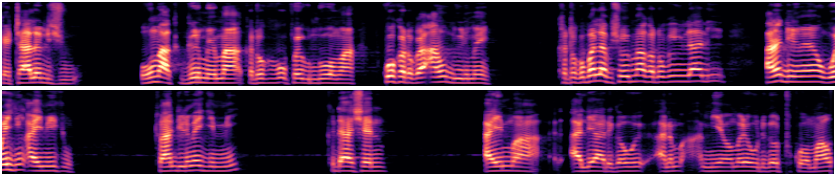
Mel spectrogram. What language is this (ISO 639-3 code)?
kna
